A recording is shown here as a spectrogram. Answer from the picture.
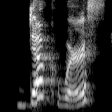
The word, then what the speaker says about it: Duckworth: I keep wanting to say Duxworth, but that is wrong. And I've already said it wrong once. So everyone, it's Charlotte Duxworth.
